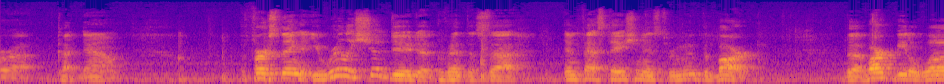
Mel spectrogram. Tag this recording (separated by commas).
Speech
